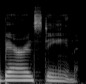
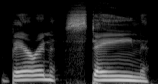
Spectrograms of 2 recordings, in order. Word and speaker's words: Berenstain: way my whole life i've been saying berenstein and it's barren stain bears you got a little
